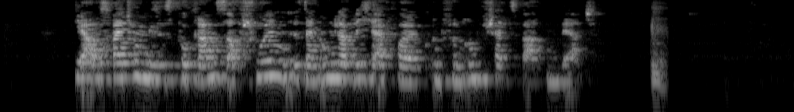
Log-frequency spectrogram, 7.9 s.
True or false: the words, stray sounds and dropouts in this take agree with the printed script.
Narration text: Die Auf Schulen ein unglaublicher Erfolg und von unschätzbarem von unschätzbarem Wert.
false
